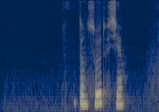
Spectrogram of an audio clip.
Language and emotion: Russian, neutral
